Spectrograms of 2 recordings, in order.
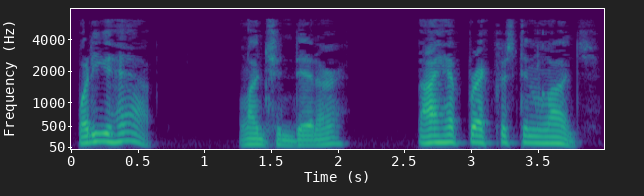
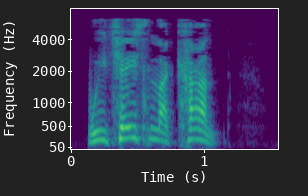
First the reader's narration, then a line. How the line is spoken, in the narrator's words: Ronnie Malenfant yelled to the room at large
